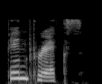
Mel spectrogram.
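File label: "pinpricks", British English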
